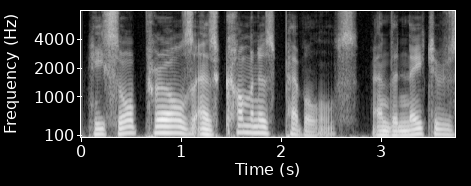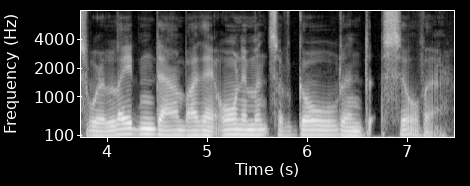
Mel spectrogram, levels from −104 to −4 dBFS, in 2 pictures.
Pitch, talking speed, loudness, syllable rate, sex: 115 Hz, 160 wpm, -17 LUFS, 4.1 syllables/s, male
